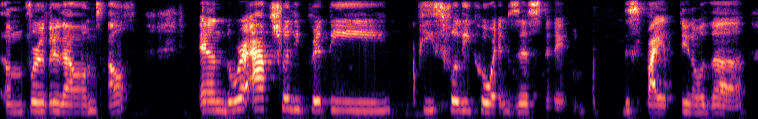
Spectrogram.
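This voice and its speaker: A woman from the Philippines with a Filipino accent, speaking in a measured, halting way with frequent restarts on an online panel. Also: medium pitch. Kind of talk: casual panel discussion. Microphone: video call. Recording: dull lo-fi online call audio.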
